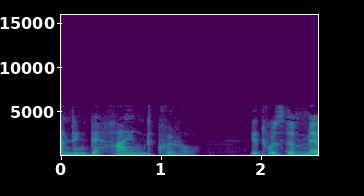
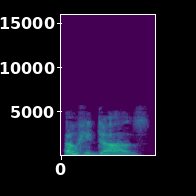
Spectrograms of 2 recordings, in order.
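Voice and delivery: casually; 6 semitones higher than usual. A narrator's reading. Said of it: "said Quirrell casually".

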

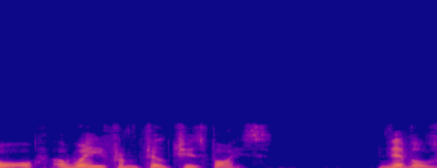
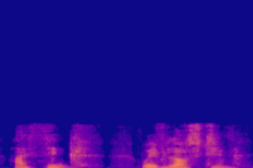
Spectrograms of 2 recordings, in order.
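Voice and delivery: out of breath; panting; 9 semitones higher than usual. A narrator's reading. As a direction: gasp it between breaths. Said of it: "Harry panted".

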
